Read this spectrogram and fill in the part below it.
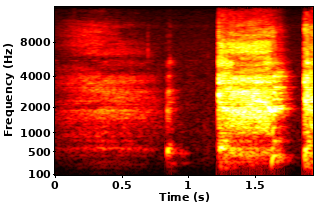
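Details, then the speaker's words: Adult woman who is sick: a short throat-clearing sound, then two harsh dry coughs. "i'm sorry about the coughs i might even edit those out with the sound bite"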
